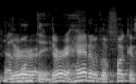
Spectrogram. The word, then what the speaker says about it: El Monte: Yeah, Yeah, say it right. Not El Monte, El Monte.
